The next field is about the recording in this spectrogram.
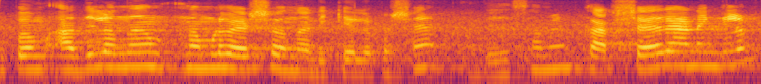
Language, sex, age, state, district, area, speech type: Malayalam, female, 18-30, Kerala, Kottayam, rural, spontaneous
